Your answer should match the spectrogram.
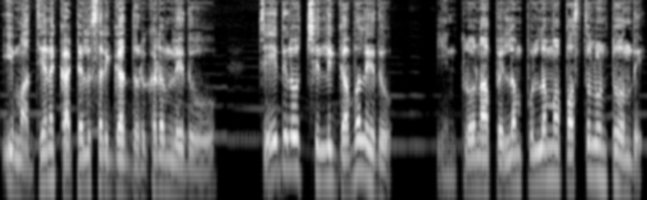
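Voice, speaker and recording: A man's voice: medium pitch, expressive, brisk, soft background music, close to an everyday voice. A man playing a meek, weary, poor woodcutter in a folk tale, pleading and grumbling.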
